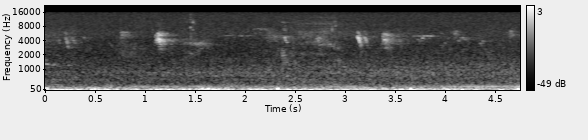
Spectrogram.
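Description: Small birds chirping now and then, short high chirps, over a steady low electrical-sounding hum, with one sharp click at the very end.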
